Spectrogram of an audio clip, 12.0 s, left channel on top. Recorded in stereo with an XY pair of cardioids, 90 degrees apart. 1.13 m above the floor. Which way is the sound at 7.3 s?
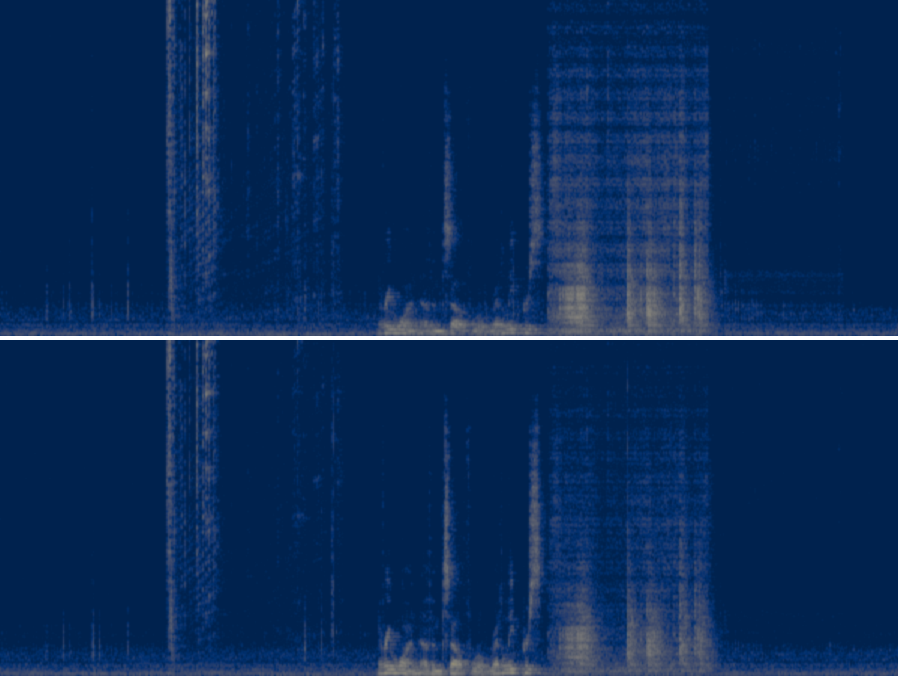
65° left.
